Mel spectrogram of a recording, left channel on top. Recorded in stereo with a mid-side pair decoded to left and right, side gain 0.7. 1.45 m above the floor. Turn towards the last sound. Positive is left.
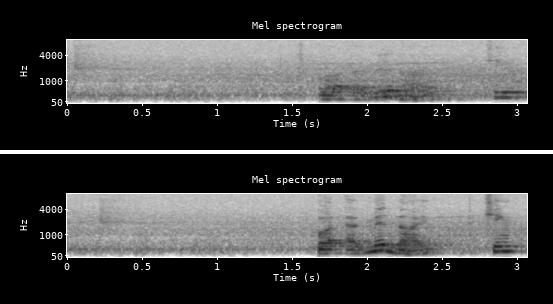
turn(degrees=-80)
